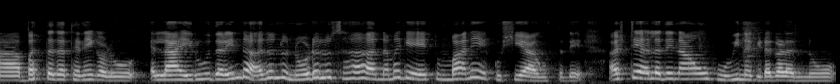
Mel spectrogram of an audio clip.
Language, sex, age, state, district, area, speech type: Kannada, female, 60+, Karnataka, Shimoga, rural, spontaneous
